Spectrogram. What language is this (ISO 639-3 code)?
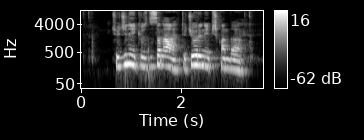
uig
